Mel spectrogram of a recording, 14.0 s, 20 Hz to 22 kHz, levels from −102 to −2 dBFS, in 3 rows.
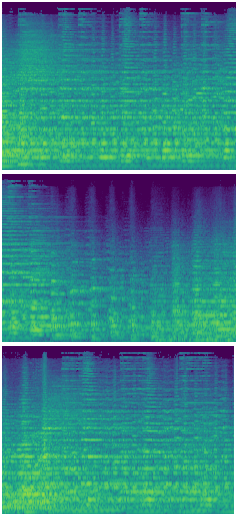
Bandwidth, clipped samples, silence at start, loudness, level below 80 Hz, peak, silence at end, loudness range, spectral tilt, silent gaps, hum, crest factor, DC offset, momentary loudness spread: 19 kHz; under 0.1%; 0 s; -23 LUFS; -50 dBFS; -4 dBFS; 0 s; 8 LU; -3.5 dB/octave; none; none; 20 dB; under 0.1%; 13 LU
